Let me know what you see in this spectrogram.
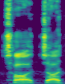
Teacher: यानी पूरा च का ग्रुप ही तालु से निकलेगा। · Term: च वर्ग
